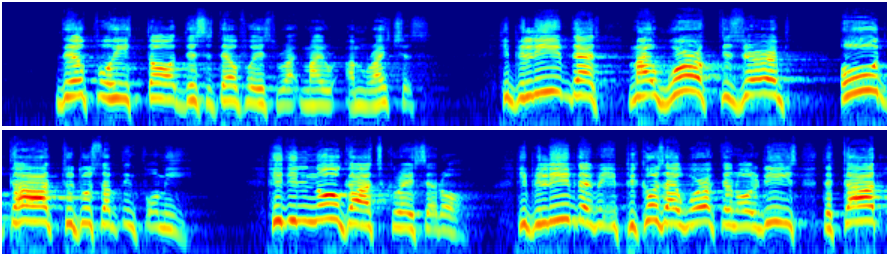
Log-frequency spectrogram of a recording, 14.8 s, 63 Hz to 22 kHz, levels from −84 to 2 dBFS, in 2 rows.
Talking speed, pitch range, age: 160 wpm, 195-265 Hz, 60-79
